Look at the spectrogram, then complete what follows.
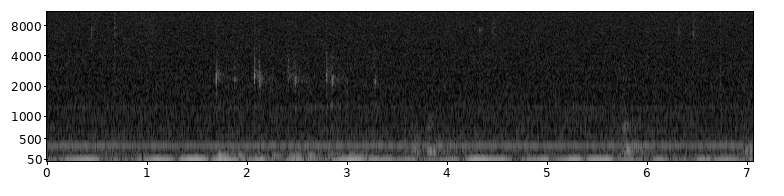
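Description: A quick run of about half a dozen computer mouse clicks, with a few more single clicks later, over a steady low electrical hum.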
